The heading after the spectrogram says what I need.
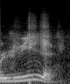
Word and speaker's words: huile: On le huile un petit peu. Ouais. On le huile. On l'huile un petit peu peut-être. On le huile. On l'huile un petit peu peut-être. Liaison. Non. C'est un H muet.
